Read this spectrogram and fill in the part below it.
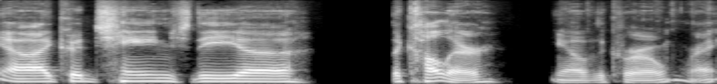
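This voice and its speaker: A man with a Boston accent talks fairly slowly at a medium pitch, his voice swinging very widely in pitch. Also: very clean recording, silent background. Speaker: software educator. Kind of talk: live stream software tutorial. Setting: live stream screen share. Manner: casual, filler-heavy.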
